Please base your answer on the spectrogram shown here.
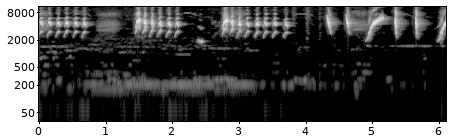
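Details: Long-tailed shrike song for competition-bird training: rapid runs of clear repeated pipping notes, about eight per second, then sharp rising whistled sweeps and harsh ticks. A faint low hum is behind.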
